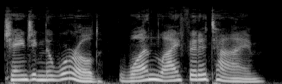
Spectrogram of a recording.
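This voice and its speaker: A woman's voice: mid-range voice, expressive, unhurried, darkish tone, dry recording. A woman reading a scripted radio commercial as its announcer.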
